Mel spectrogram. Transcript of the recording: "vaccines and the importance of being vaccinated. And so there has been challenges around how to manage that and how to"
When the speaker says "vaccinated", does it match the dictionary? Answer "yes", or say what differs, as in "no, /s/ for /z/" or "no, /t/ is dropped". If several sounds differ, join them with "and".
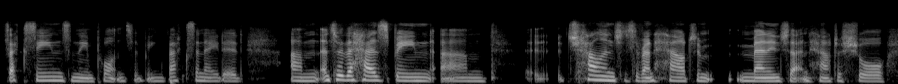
yes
